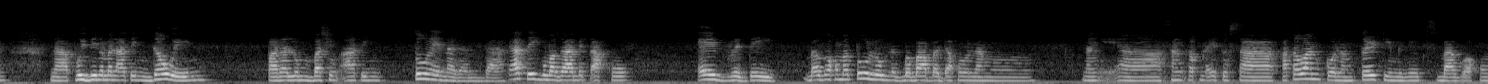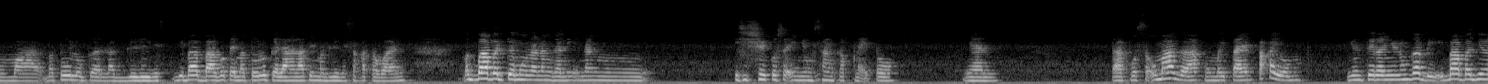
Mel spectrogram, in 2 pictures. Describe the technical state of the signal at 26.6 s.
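At 26.64 s there is a single sharp click consistent with dropped samples. A handful of samples, well under a millisecond's worth, are most likely missing from the stream at that point, so the waveform jumps straight from one value to a later one instead of moving through the intermediate ones. The gap is far too brief to remove any audible sound; the discontinuity itself produces the click, which shows as a thin vertical line across the spectrum.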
